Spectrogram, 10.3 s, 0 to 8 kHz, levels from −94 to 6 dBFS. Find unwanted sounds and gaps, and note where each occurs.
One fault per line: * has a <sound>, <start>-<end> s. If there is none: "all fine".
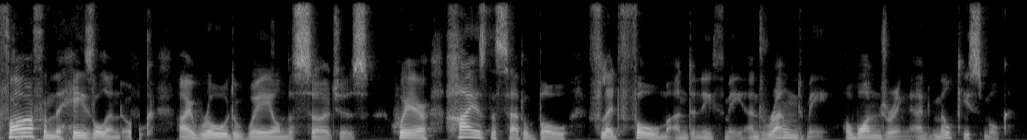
* has a dropout, 1.3-1.4 s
